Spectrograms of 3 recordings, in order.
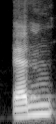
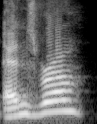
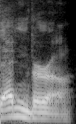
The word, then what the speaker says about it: Edinburgh: How do you pronounce Edinburgh? Edensboro. Ah I that up. Edensboro. It's not Edinsburg. It's I thought it was Edinburgh. Edinburgh. Edinburgh. Edin, but not Edinburg.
